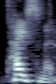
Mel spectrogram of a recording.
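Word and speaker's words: Theismann: mad I was not mad because it's actually pronounced tysman ty not tysan not these men we've been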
